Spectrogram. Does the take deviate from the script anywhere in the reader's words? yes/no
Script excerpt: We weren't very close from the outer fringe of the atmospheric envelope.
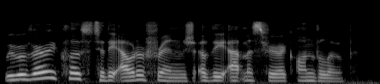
yes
